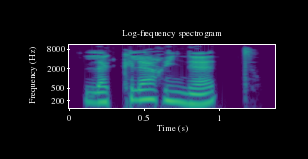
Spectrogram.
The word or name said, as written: clarinette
